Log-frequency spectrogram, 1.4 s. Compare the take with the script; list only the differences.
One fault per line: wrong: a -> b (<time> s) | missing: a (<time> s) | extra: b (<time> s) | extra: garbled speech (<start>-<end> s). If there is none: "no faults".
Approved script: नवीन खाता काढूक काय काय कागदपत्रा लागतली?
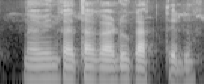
missing: काय काय कागदपत्रा (0.9 s)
